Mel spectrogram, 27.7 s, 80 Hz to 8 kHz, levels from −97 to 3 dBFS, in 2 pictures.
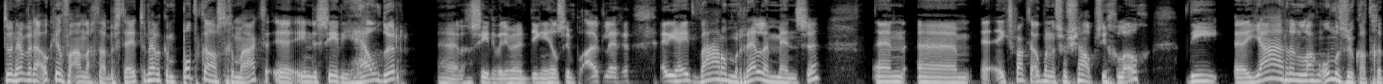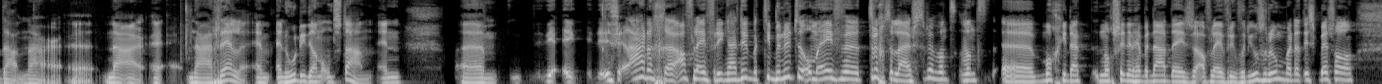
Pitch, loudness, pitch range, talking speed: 140 Hz, -24 LUFS, 125-180 Hz, 225 wpm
